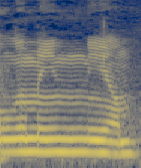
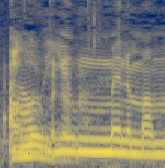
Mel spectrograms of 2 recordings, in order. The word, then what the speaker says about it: aluminium: Well, apparently there is an extra I that we don't pronounce, that they actually pronounce everything. Okay, pull it up. Yeah. Cheyenne. Aluminium. Aluminum.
